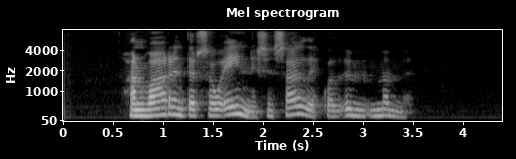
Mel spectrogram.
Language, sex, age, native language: Icelandic, female, 40-49, Icelandic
